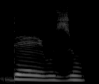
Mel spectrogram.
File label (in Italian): "Deus", lingua sarda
